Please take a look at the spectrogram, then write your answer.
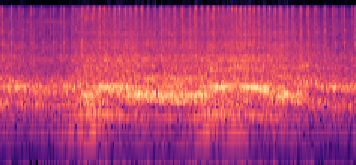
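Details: Mazda Miata started after months sitting and previous no-start cranking: fast fairly even ticking, about four per second, over slightly wavering idle, plus an electrical noise; source unclear; engine ticking at idle.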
